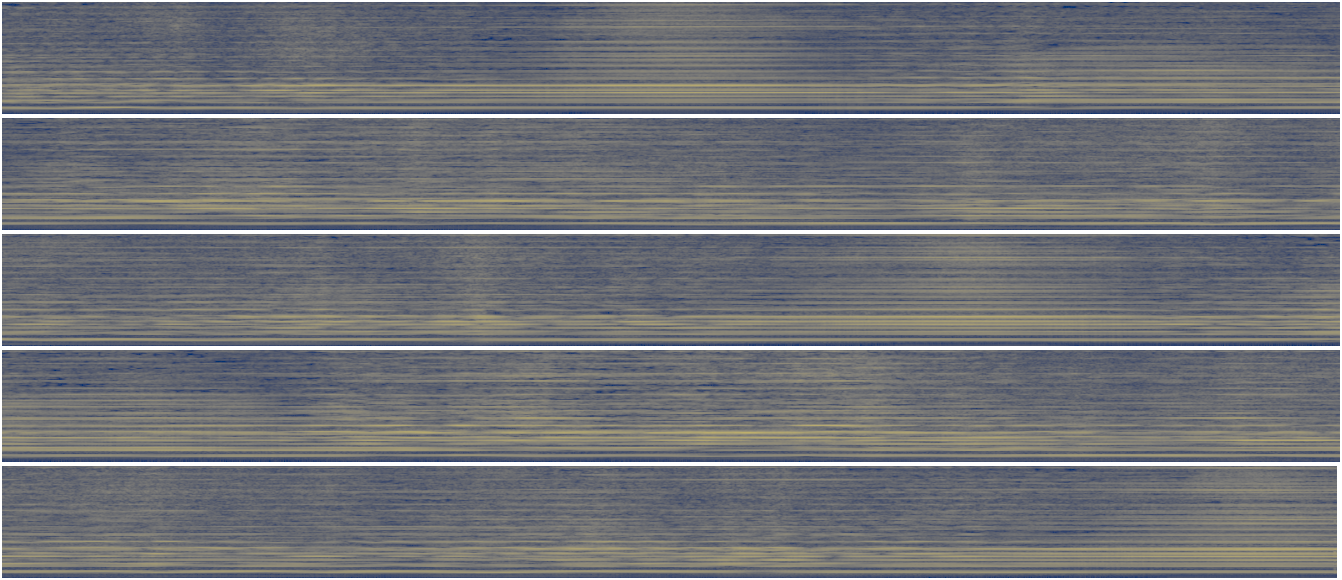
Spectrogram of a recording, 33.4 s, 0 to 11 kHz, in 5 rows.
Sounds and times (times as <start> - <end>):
Civil defense siren: 0.0 - 33.4.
